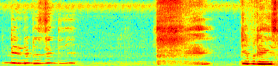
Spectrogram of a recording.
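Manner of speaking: high, tearful voice swelling loud then thinning; real crying. Real, not acted. Preacher telling congregation how God wept, crying. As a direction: break into sobs while testifying. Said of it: "saya tidak mau menangis".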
